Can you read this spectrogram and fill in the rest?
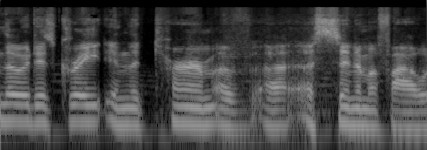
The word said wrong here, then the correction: cinephile: would use it. How about that? A cinephile. – Yes. – I always add an extra syllable.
